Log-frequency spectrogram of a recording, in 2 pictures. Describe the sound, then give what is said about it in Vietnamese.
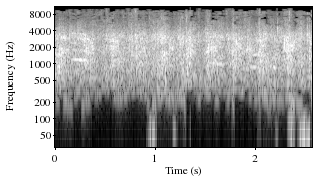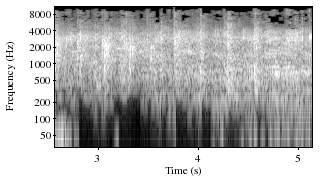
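A church audience gives loud, dense applause, a continuous patter of many hands clapping evenly for the whole stretch. “5,000 rồi, vỗ thêm cái nữa.”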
